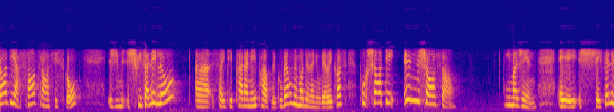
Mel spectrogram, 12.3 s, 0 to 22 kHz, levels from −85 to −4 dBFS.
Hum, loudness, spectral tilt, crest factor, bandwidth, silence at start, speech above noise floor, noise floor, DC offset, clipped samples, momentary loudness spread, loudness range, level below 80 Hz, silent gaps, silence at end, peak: none; -18 LUFS; -7 dB/octave; 18 dB; 5 kHz; 0 s; 42 dB; -60 dBFS; under 0.1%; under 0.1%; 11 LU; 2 LU; -64 dBFS; none; 0 s; 0 dBFS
